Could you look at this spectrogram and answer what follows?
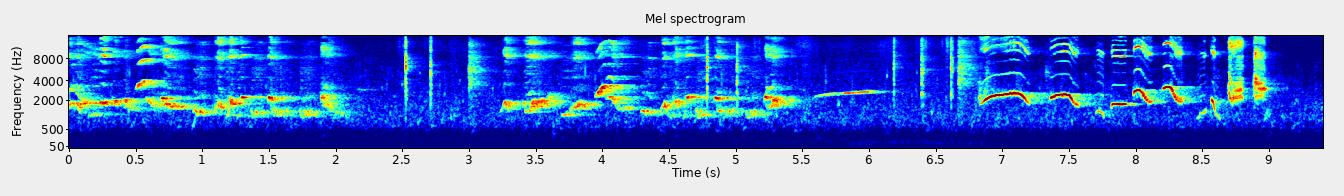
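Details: Singing white-rumped shama, used to spur other shamas to answer, delivers rich slurred whistles, squawky phrases and fast rising notes in irregular bursts over a faint low background hum.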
